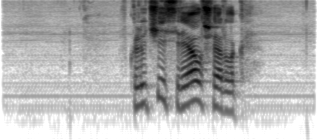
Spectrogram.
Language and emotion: Russian, neutral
